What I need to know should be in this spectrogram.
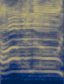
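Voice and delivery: wild shouted praise; ecstatic hallelujah. Retold or imitated. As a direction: explode with joy. Healed man praising wildly.

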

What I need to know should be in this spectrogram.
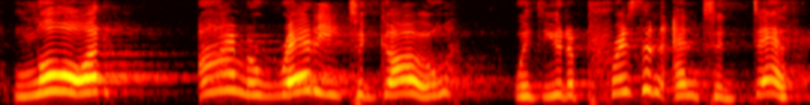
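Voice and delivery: loud, proud declaration; bold vow. Acted. Peter to the Lord, loudly pledging loyalty. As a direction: shout the promise, full of bravado. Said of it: "this is what Peter says".

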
